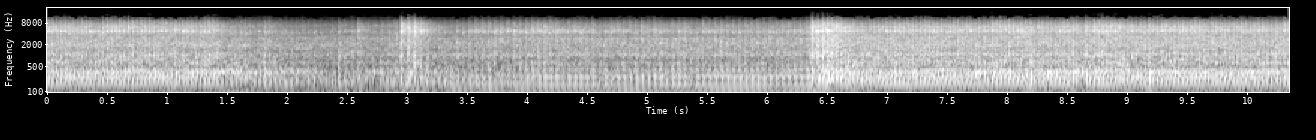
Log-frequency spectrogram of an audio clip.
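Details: Cub Cadet XT1 with Kohler 18hp engine, cold after carburetor cleaning and choke adjustment for long cranking: steady idle whose note swells and drops a couple of times; slight surging, may go away when warm.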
